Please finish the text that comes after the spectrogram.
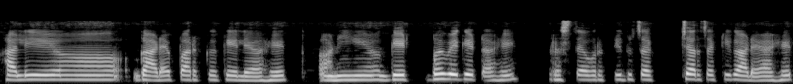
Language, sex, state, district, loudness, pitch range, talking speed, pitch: Marathi, female, Maharashtra, Pune, -17 LUFS, 200-220 Hz, 130 wpm, 215 Hz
